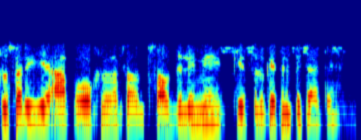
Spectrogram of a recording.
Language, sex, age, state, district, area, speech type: Urdu, male, 18-30, Delhi, South Delhi, urban, conversation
